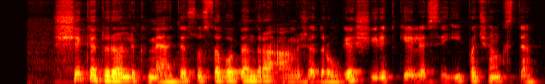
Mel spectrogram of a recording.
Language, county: Lithuanian, Klaipėda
